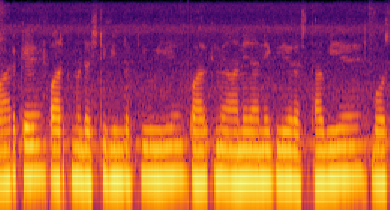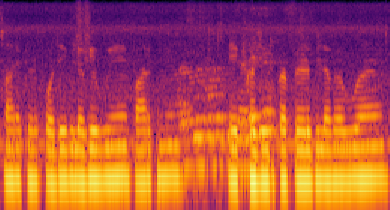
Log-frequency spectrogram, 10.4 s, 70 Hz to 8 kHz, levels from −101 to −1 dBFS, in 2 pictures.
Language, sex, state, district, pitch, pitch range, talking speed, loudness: Hindi, male, Maharashtra, Pune, 140 Hz, 135-145 Hz, 200 wpm, -16 LUFS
